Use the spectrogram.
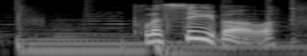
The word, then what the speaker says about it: placebo: vocabulary repeat after me placebo the stress is on the middle syllable splendid it's so charming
